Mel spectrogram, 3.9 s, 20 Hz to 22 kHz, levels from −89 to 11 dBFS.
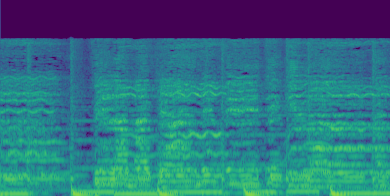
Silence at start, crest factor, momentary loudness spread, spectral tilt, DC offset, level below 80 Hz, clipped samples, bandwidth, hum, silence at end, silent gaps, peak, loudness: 0 s; 12 dB; 5 LU; -4.5 dB/octave; under 0.1%; -20 dBFS; under 0.1%; 10 kHz; none; 0 s; none; 0 dBFS; -14 LUFS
